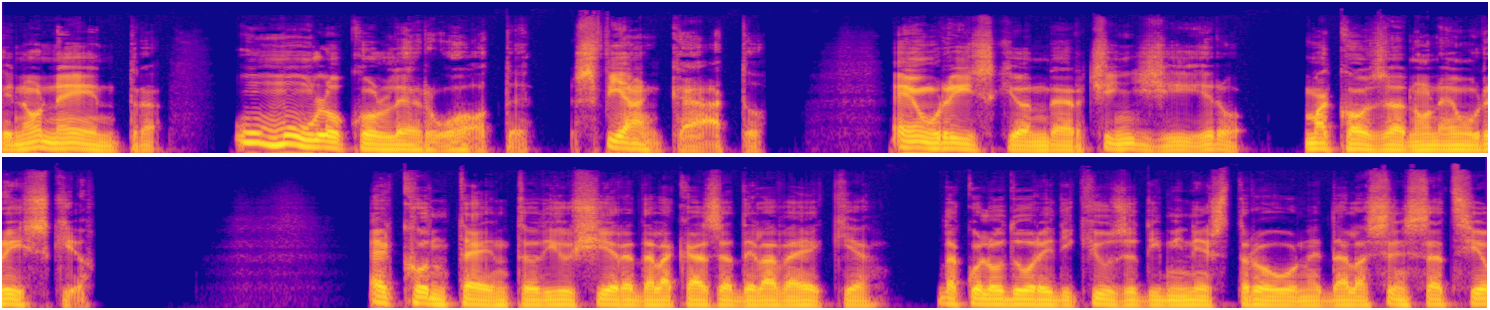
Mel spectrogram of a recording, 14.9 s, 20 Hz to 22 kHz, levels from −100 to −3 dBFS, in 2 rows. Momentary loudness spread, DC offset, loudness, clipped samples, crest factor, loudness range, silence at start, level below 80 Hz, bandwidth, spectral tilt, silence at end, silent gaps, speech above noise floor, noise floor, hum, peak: 12 LU; under 0.1%; -14 LUFS; under 0.1%; 14 dB; 3 LU; 0 s; -28 dBFS; 15 kHz; -6 dB/octave; 0 s; none; 71 dB; -84 dBFS; none; 0 dBFS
